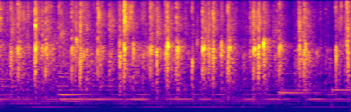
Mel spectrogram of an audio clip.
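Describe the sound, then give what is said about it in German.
An audience at a church service applauds people who have just decided to accept Jesus, a dense patter of many hands clapping steadily at moderate volume over a low sustained hum with faint tonal lines. “Herr, lass uns einen Applaus geben.”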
